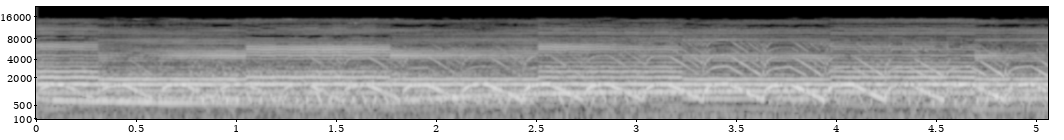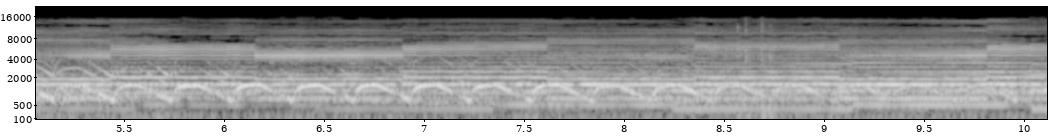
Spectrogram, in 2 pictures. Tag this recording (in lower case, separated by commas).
fire engine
